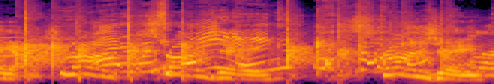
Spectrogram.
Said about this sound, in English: Wow, that I gotta clap for that.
